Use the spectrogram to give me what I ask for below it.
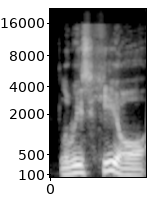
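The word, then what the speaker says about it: Luis Gil: So Luis Heel, I believe is how you say his name, is a very, very strong hold for me rest of season.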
